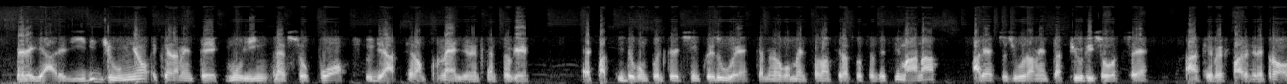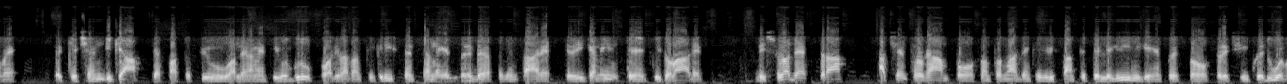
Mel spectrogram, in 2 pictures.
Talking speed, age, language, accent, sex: 175 wpm, 30-49, Italian, native, male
